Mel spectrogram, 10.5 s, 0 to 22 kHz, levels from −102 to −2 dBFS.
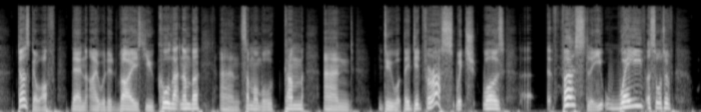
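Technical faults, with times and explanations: Throughout, crude rate conversion: the speech carries a gritty, inharmonic fizz that rises with louder and brighter passages. The pattern fits a change from 44.1 kHz to 48 kHz done by simply repeating the nearest sample rather than filtering. Because the repeats fall on a fixed cycle set by the two rates, the timing error produces shifted, inharmonic copies of the speech, sitting roughly 25 dB below it.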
